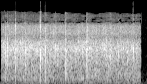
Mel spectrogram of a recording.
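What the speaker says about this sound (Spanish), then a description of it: "Allí hubo aplausos" An audience applauds a speech to fellow citizens: dense, steady clapping for about two seconds at close range, then an abrupt cutoff.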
